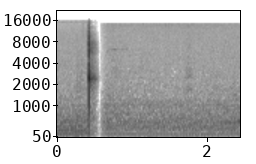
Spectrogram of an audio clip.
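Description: A single crisp finger snap about half a second in, after which the sound cuts abruptly to faint room tone with a low steady hum.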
